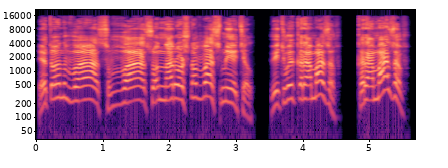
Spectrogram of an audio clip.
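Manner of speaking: high, excited schoolboy clamour; boys' gleeful shouting. A narrator's reading. Boys warning Karamazov he was targeted, gleeful shouting. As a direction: crow it out in a high boyish voice. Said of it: "закричали хохоча мальчишки".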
